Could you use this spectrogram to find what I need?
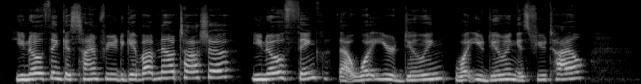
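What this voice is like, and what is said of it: Thick accent, statements sound like questions. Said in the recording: “her accent is thicker than usual, and every statement is a question ... She draws out the first syllable of futile for a second too long”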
